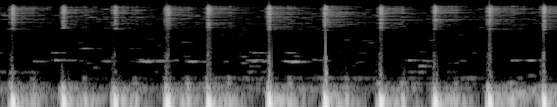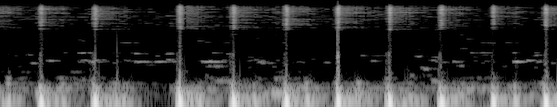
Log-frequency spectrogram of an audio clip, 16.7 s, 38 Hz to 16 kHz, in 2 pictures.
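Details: Recording of own heartbeat with PVCs/PACs: low thumps about 75 a minute, uneven rhythm with pauses and early or forceful beats, felt as a falling sensation; irregular heartbeat with premature beats.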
